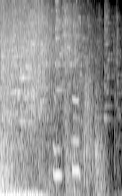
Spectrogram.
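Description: A sheet of glass shattering, a cartoon sound effect: one sudden loud crash, then a spray of breaking shards that dies away over about two seconds.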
